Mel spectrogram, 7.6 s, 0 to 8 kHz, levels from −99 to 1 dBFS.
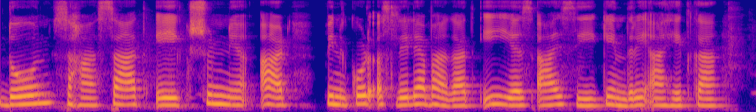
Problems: background sounds at intervals, background conversations at intervals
